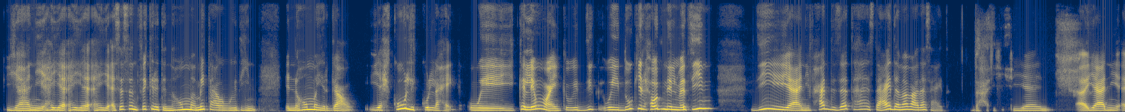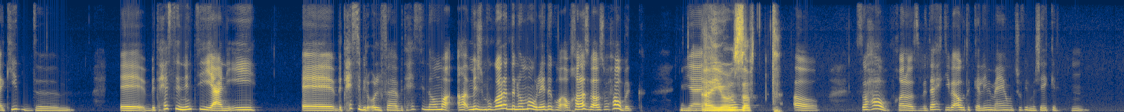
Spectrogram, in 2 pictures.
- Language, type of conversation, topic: Arabic, podcast, إيه طقوسك الصبح مع ولادك لو عندك ولاد؟
- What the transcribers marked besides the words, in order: other noise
